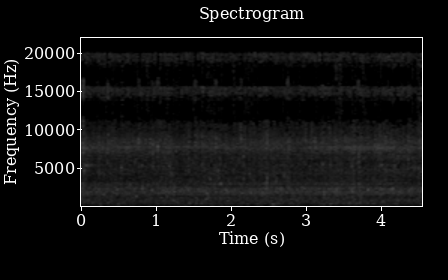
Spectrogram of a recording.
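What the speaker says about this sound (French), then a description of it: "Je vais remettre un peu d'eau." Water poured into a gold panning pan outdoors, a soft steady splashing trickle that runs on continuously without breaks, fairly faint and close.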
